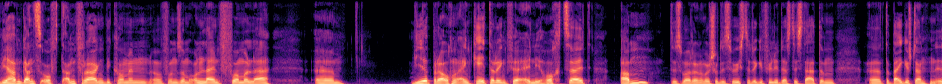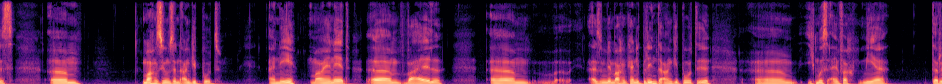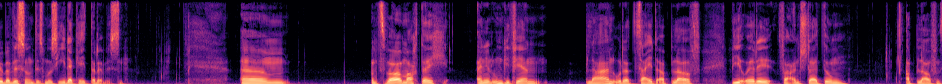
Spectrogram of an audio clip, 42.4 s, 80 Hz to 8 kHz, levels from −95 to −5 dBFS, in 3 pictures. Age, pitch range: 50-69, 105-125 Hz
